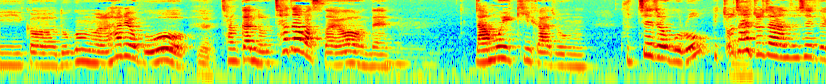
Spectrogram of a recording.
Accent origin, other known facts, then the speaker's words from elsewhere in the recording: South Korea; 외래 문화에 약하죠. 우리는 한국인이니까.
